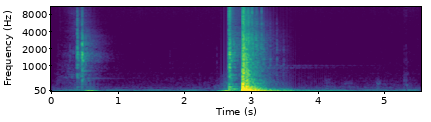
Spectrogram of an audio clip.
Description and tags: A wooden door opening and closing. Neumann KMi84 cardio, Fostex FR2.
